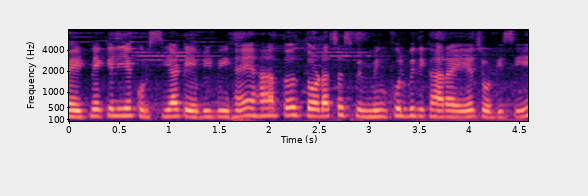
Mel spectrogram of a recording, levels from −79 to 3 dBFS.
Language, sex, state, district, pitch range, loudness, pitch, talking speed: Hindi, female, Maharashtra, Mumbai Suburban, 200-235 Hz, -16 LUFS, 215 Hz, 260 wpm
